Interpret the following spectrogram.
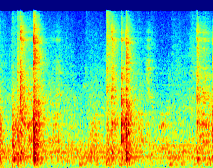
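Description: Metal spoon scraping and clinking against a stainless steel mixing bowl while potato salad is stirred, a handful of strokes in two clusters: near the start and a little past halfway.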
